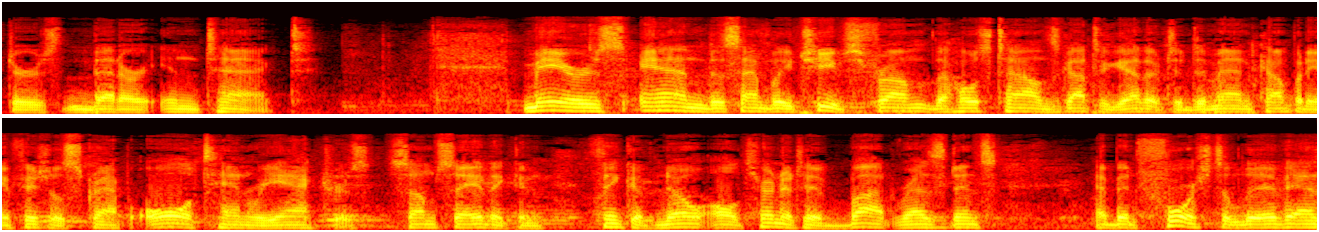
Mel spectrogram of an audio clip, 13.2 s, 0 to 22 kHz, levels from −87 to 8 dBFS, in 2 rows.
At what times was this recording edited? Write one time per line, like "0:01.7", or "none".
0:04.6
